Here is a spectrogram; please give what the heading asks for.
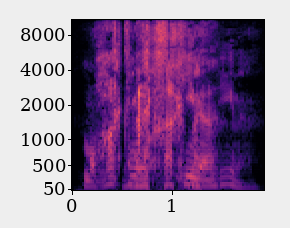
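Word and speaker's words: Mokhnatkina: Yeah, you've got to say the T and the K go together. Mohanakina.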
